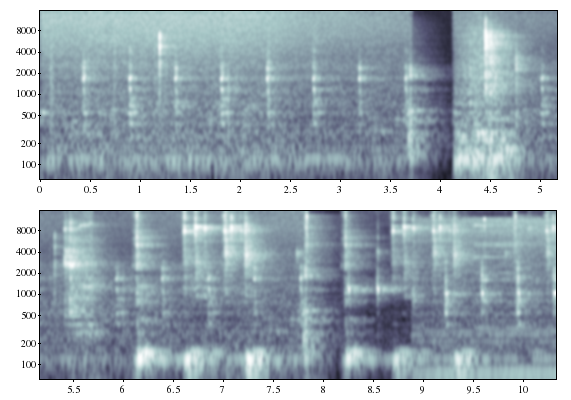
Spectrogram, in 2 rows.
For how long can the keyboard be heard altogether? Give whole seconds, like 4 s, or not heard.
5 s.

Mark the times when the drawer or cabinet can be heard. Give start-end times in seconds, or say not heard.
4.1-4.8.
